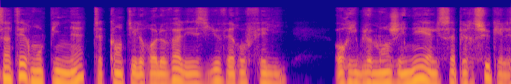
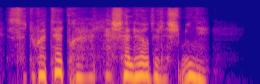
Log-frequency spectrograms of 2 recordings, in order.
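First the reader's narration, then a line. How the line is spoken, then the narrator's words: Stammered. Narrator (French): bredouilla-t-elle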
